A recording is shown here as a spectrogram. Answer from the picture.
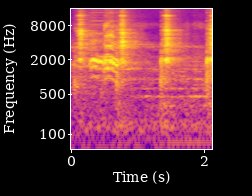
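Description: Crow cawing: two harsh calls, the first longer than the second.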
